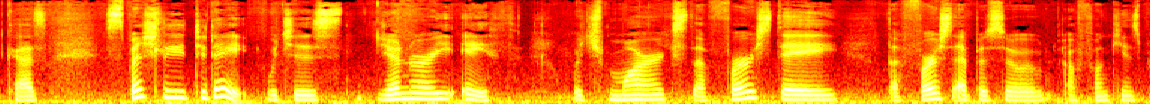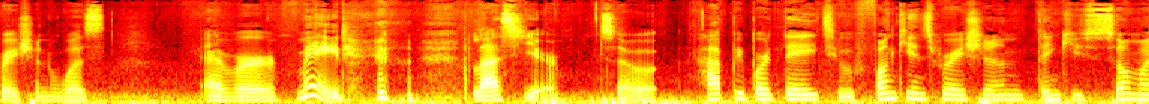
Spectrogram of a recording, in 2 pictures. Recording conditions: wind noise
